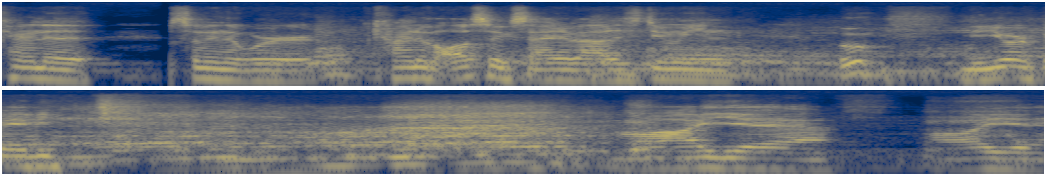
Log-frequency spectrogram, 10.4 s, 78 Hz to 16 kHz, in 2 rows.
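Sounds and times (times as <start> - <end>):
speech: 0.0 - 6.5, 7.2 - 7.4, 8.4 - 10.4
motorcycle engine roaring past and revving loudly: 1.4 - 8.8.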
